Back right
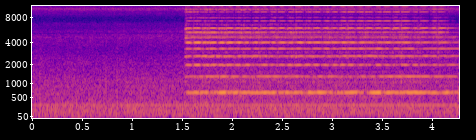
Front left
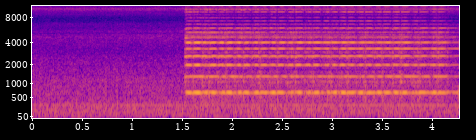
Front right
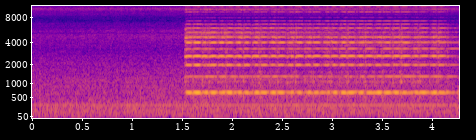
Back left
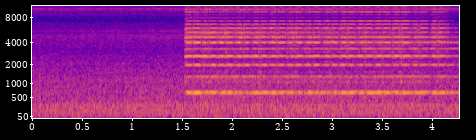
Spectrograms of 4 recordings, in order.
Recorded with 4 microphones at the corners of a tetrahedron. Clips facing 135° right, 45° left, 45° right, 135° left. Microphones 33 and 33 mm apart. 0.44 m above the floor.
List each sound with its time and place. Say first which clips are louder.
1.5 s a violin: front left 6 dB, front right 3 dB; 15° left, 1.4 m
